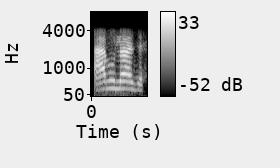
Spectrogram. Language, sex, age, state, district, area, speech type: Maithili, female, 30-45, Bihar, Samastipur, urban, conversation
